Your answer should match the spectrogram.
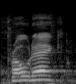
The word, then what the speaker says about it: Proda: you pronounce that so it's a pro deck you know what i mean it's like a producto but it started because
